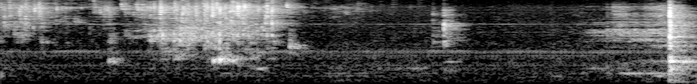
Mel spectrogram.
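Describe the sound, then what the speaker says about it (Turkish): Lukewarm water is poured over washed grapes in a bowl, a faint splashing pour rising and fading, followed by a few scattered drips and a small knock near the end. "Şimdi üzerine örtecek kadar ılık su döküyorum."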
